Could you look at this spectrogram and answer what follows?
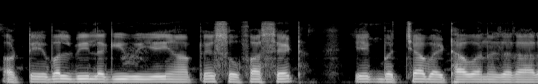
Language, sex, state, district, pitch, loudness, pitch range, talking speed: Hindi, male, Uttar Pradesh, Lucknow, 120 Hz, -16 LUFS, 115-130 Hz, 190 wpm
